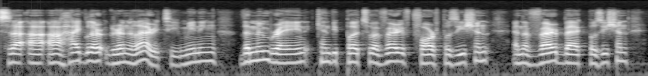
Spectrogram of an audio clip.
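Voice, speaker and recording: The background is quiet as a man speaks at a fairly high pitch. His intonation is monotone and flat. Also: moderate pace. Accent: Portuguese. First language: Portuguese. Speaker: student presenter. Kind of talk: lecture. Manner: halting.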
